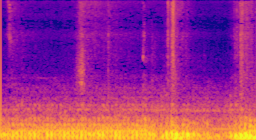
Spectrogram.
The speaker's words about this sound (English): sorry guys, I'm in my car. Alright. Car is idling funny.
